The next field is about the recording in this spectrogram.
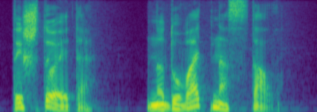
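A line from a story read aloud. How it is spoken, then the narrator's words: Menacing voice. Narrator (Russian): Голос Митяя звучал так грозно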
